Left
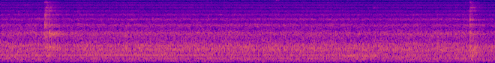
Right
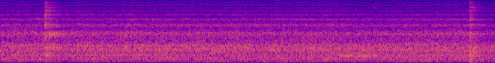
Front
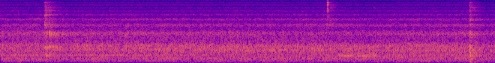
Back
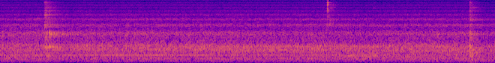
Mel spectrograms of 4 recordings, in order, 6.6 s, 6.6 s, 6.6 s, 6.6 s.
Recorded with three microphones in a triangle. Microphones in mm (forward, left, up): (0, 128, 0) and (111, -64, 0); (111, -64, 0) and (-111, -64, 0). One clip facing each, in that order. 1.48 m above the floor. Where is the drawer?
55° right, 1.5 m.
